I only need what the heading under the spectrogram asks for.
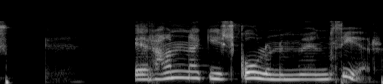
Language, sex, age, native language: Icelandic, male, 11, Icelandic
